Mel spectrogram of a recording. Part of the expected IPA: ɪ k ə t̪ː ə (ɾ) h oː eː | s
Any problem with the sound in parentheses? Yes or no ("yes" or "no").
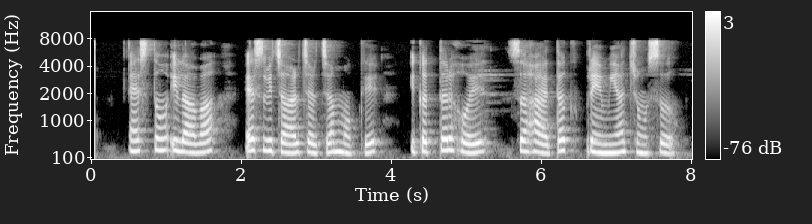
no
